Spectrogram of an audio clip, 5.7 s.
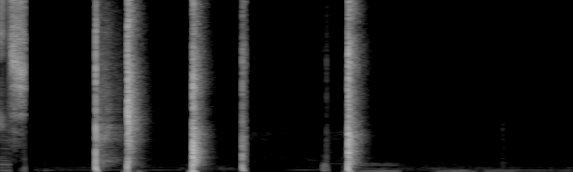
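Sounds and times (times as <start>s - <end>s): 
sharp hand claps: 1.0s - 2.1s, 3.4s - 3.7s.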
